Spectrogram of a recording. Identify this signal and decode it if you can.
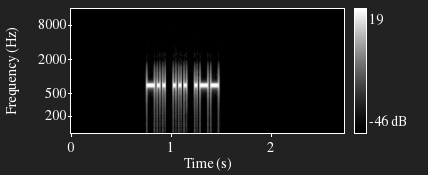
Morse code, heard as a keyed tone, about 47 wpm, 700 Hz. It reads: DSW
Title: Abbreviations 45wpm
